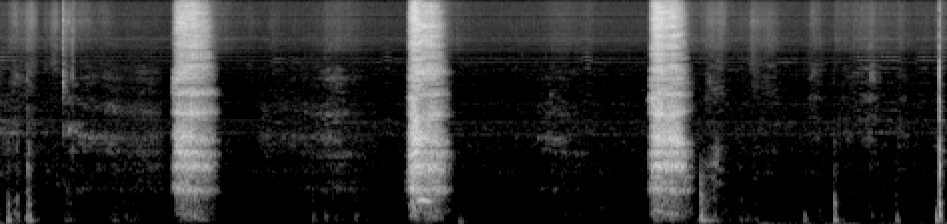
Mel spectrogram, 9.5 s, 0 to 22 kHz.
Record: {
  "exhalation_length": "9.5 s",
  "exhalation_amplitude": 14282,
  "exhalation_signal_mean_std_ratio": 0.29,
  "survey_phase": "beta (2021-08-13 to 2022-03-07)",
  "age": "45-64",
  "gender": "Female",
  "wearing_mask": "No",
  "symptom_sore_throat": true,
  "smoker_status": "Never smoked",
  "respiratory_condition_asthma": false,
  "respiratory_condition_other": false,
  "recruitment_source": "Test and Trace",
  "submission_delay": "0 days",
  "covid_test_result": "Negative",
  "covid_test_method": "LFT"
}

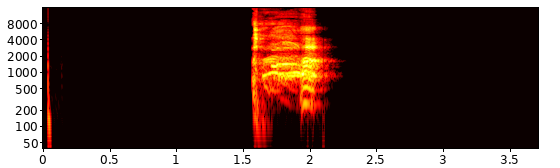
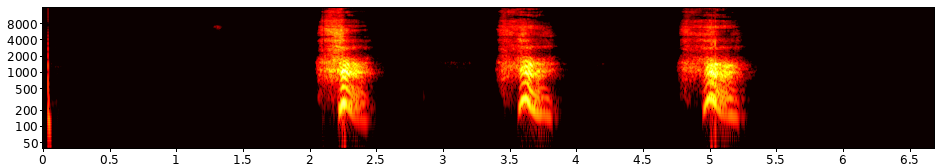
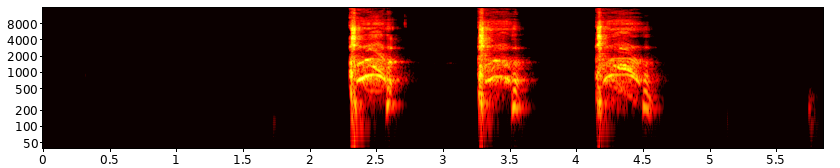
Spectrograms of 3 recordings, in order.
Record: {
  "cough_length": "3.7 s",
  "cough_amplitude": 32768,
  "cough_signal_mean_std_ratio": 0.29,
  "exhalation_length": "6.7 s",
  "exhalation_amplitude": 32768,
  "exhalation_signal_mean_std_ratio": 0.26,
  "three_cough_length": "5.9 s",
  "three_cough_amplitude": 32768,
  "three_cough_signal_mean_std_ratio": 0.28,
  "survey_phase": "beta (2021-08-13 to 2022-03-07)",
  "age": "45-64",
  "gender": "Female",
  "wearing_mask": "No",
  "symptom_sore_throat": true,
  "symptom_fatigue": true,
  "symptom_onset": "3 days",
  "smoker_status": "Never smoked",
  "respiratory_condition_asthma": false,
  "respiratory_condition_other": false,
  "recruitment_source": "Test and Trace",
  "submission_delay": "0 days",
  "covid_test_result": "Negative",
  "covid_test_method": "RT-qPCR"
}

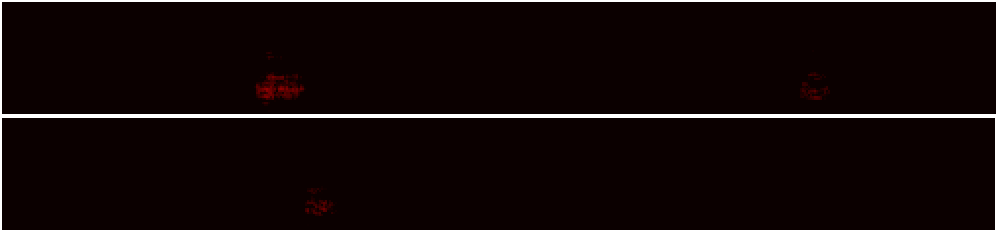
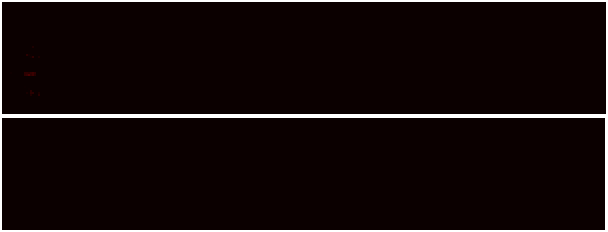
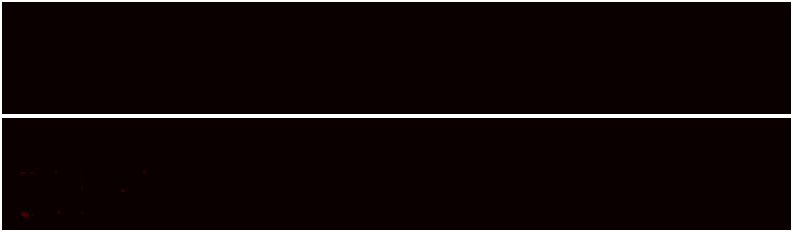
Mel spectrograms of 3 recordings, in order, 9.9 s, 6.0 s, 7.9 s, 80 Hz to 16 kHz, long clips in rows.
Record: {
  "exhalation_length": "9.9 s",
  "exhalation_amplitude": 41,
  "exhalation_signal_mean_std_ratio": 0.17,
  "cough_length": "6.0 s",
  "cough_amplitude": 17,
  "cough_signal_mean_std_ratio": 0.11,
  "three_cough_length": "7.9 s",
  "three_cough_amplitude": 14,
  "three_cough_signal_mean_std_ratio": 0.21,
  "survey_phase": "beta (2021-08-13 to 2022-03-07)",
  "age": "65+",
  "gender": "Male",
  "wearing_mask": "No",
  "symptom_shortness_of_breath": true,
  "symptom_headache": true,
  "smoker_status": "Ex-smoker",
  "respiratory_condition_asthma": true,
  "respiratory_condition_other": true,
  "recruitment_source": "REACT",
  "submission_delay": "5 days",
  "covid_test_result": "Negative",
  "covid_test_method": "RT-qPCR"
}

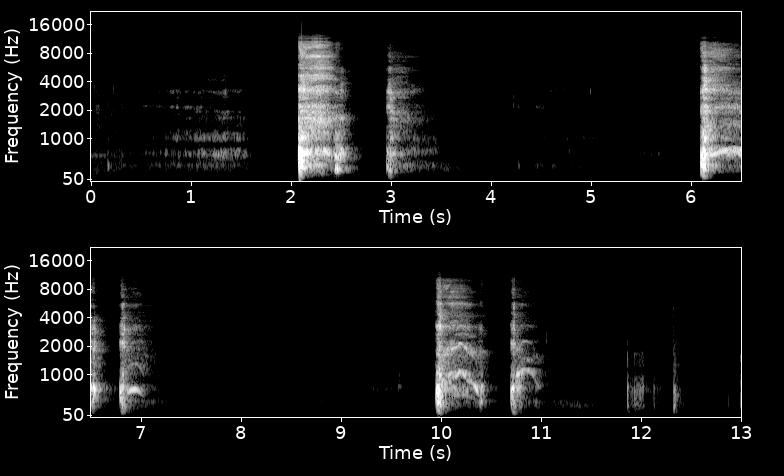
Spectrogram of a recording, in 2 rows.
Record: {
  "three_cough_length": "13.0 s",
  "three_cough_amplitude": 26027,
  "three_cough_signal_mean_std_ratio": 0.2,
  "survey_phase": "alpha (2021-03-01 to 2021-08-12)",
  "age": "65+",
  "gender": "Female",
  "wearing_mask": "No",
  "symptom_none": true,
  "smoker_status": "Never smoked",
  "respiratory_condition_asthma": false,
  "respiratory_condition_other": false,
  "recruitment_source": "REACT",
  "submission_delay": "1 day",
  "covid_test_result": "Negative",
  "covid_test_method": "RT-qPCR"
}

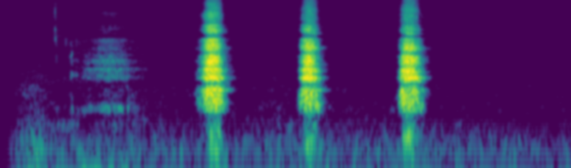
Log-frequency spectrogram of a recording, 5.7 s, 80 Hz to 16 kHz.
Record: {
  "exhalation_length": "5.7 s",
  "exhalation_amplitude": 32768,
  "exhalation_signal_mean_std_ratio": 0.27,
  "survey_phase": "beta (2021-08-13 to 2022-03-07)",
  "age": "18-44",
  "gender": "Male",
  "wearing_mask": "No",
  "symptom_none": true,
  "smoker_status": "Never smoked",
  "respiratory_condition_asthma": false,
  "respiratory_condition_other": false,
  "recruitment_source": "REACT",
  "submission_delay": "1 day",
  "covid_test_result": "Negative",
  "covid_test_method": "RT-qPCR",
  "influenza_a_test_result": "Negative",
  "influenza_b_test_result": "Negative"
}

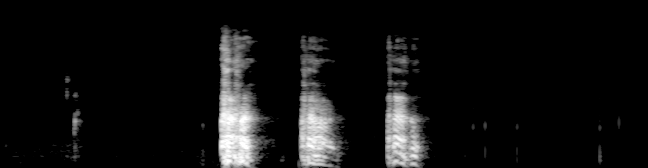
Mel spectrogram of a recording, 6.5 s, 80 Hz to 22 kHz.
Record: {
  "three_cough_length": "6.5 s",
  "three_cough_amplitude": 32669,
  "three_cough_signal_mean_std_ratio": 0.24,
  "survey_phase": "beta (2021-08-13 to 2022-03-07)",
  "age": "45-64",
  "gender": "Male",
  "wearing_mask": "No",
  "symptom_cough_any": true,
  "symptom_sore_throat": true,
  "symptom_headache": true,
  "symptom_onset": "8 days",
  "smoker_status": "Never smoked",
  "respiratory_condition_asthma": false,
  "respiratory_condition_other": false,
  "recruitment_source": "Test and Trace",
  "submission_delay": "1 day",
  "covid_test_result": "Positive",
  "covid_test_method": "RT-qPCR",
  "covid_ct_value": 16.1,
  "covid_ct_gene": "ORF1ab gene"
}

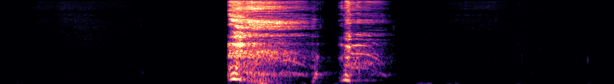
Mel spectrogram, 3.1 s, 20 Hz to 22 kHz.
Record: {
  "cough_length": "3.1 s",
  "cough_amplitude": 6856,
  "cough_signal_mean_std_ratio": 0.3,
  "survey_phase": "alpha (2021-03-01 to 2021-08-12)",
  "age": "45-64",
  "gender": "Male",
  "wearing_mask": "No",
  "symptom_cough_any": true,
  "symptom_fever_high_temperature": true,
  "symptom_headache": true,
  "symptom_onset": "3 days",
  "smoker_status": "Never smoked",
  "respiratory_condition_asthma": false,
  "respiratory_condition_other": false,
  "recruitment_source": "Test and Trace",
  "submission_delay": "1 day",
  "covid_test_result": "Positive",
  "covid_test_method": "RT-qPCR",
  "covid_ct_value": 18.1,
  "covid_ct_gene": "ORF1ab gene"
}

